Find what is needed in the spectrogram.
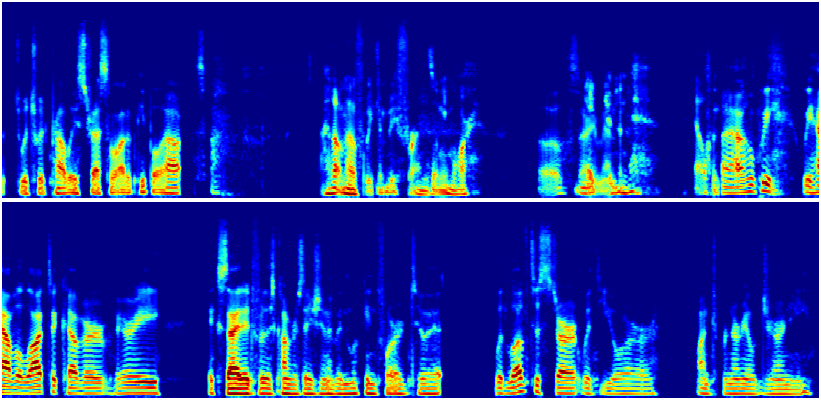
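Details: Adult male speaker; normal voice.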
